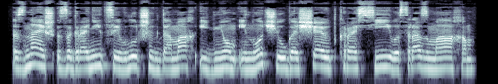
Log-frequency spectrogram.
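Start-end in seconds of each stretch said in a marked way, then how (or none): none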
